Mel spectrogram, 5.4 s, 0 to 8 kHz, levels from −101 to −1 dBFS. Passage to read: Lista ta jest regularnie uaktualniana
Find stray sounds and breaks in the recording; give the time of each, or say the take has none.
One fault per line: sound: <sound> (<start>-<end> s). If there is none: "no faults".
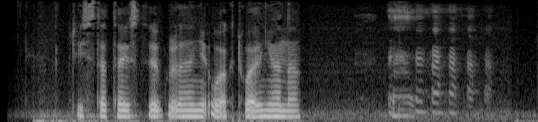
sound: laugh (3.5-5.1 s)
